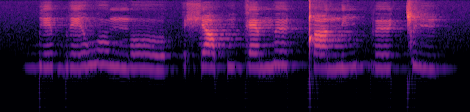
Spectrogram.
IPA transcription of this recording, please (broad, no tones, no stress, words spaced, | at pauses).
ɡ͡bebewo ŋo | ʃɑpyɡæmø ǃɑni bøǀy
